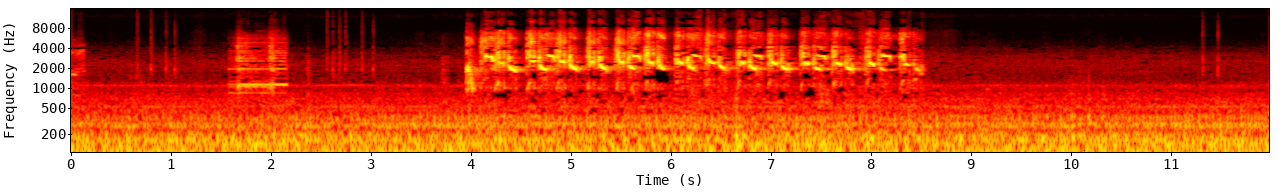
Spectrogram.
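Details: Grey francolin (teetar) in Pakistan, filmed during a hunt: a brief burst of notes, then about four seconds of loud, rapid, repeated shrill phrases, over steady low rumbling background noise.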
